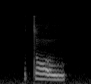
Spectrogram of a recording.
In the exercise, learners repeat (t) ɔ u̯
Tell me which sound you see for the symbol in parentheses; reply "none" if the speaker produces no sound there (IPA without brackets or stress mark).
t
